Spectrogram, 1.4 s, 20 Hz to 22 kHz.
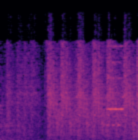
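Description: Pistol and sentry gunfire crackle in Team Fortress 2, a fast, dense run of quiet shots in a short burst.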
